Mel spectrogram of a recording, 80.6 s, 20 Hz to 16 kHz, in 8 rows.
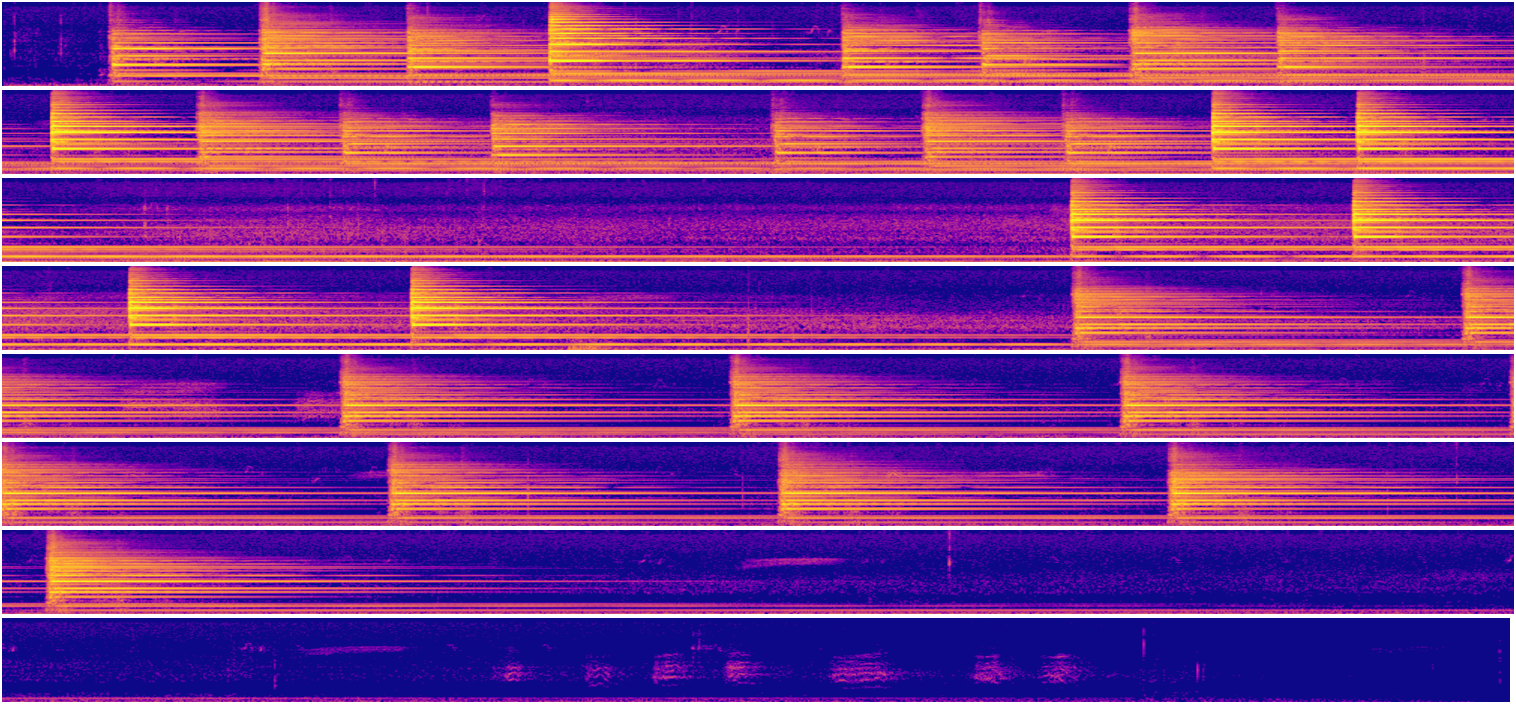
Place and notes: bourscheid, church, bells
At the church. The 10 o clock bells.
Bourscheid, Kirche, Glocken
Bei der Kirche. Die 10:00 Uhr-Glocken.
Bourscheid, église, cloches
À l’église. Le carillon de 10h00.
Project - Klangraum Our - topographic field recordings, sound objects and social ambiences
3 August 2011, 15:32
